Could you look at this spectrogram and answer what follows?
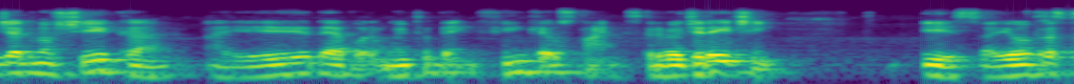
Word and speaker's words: Finkelstein: E é assim que se pronuncia, teste Finkelstein, que é esse aqui, tá bom?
